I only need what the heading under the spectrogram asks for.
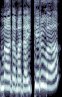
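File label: Voice growth Japanese; sherinu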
